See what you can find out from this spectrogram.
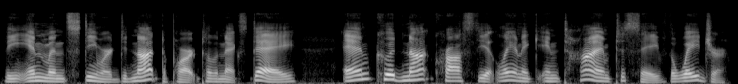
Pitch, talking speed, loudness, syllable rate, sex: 155 Hz, 180 wpm, -19 LUFS, 4.2 syllables/s, female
